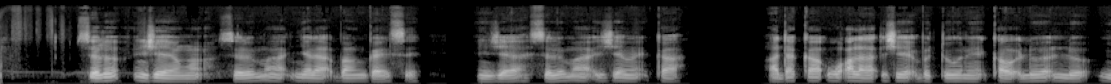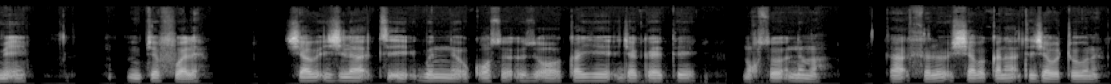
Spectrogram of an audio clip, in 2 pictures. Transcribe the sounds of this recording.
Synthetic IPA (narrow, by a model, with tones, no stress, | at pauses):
sa˨lo˦n̩˦ʒɛ˦jɛ˨ŋɔ˨sa˨lo˦maː˦ɲɛ˦la̰˨ba˦ŋɡa˨lsɨ̰˨ | n̩˨ʒɛ˨ja˨sɨ˨lo˦ma̰ː˦˨ʒɛ˦mɨ̰˨ka˨ | a̰˨da˦ka˦wa̰˦˨ʔa̰˦la˨ʒɛ˦bɛ˨toː˦nɨ˨ka˨lo˦n̩˦lo˦mɪ̰˦ʔɪ˨ | m̩˦pɛ˦fɔ˨lɨ˨ | ʃɛ˦bʒi˦la˦tɪ̰˦ʔɪ̰˨ɡ͡bɨ˦nː˦ɨ̰˨kʊ˨ʔʊ˦sɨ̰˦zʊ̰˦ʔʊ˨ka˦jɛ˦d͡ʒa˦ka˦tɨ˦ | nʊ˨ʔʊ˨so̰˦nɨ˦ma˨ | ka˨sɨ˨lo˦ʃɛ˦bka˦na˦tɨ˦ʒɛ˦bɨ˨toː˦nɨ˨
